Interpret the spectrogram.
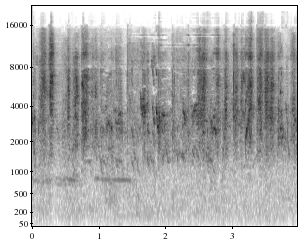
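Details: Busy budgerigar chatter: overlapping rasping chirps and short squeaky notes, with a faint steady low whistle-like tone in the first second and a half.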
